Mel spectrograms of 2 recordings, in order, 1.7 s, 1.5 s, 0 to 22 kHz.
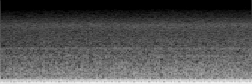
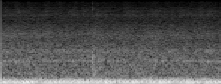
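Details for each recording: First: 2005 Bentley Continental GT with a cold engine and the EVAP system disconnected: smooth, steady hum at a slightly raised warm-up idle, sounding better than before, though misfire codes remain. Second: 2005 Bentley Continental GT during a post-fire rebuild, after two broken 10A fuses were found: a deep idle with an uneven, stumbling beat and dips, multiple misfires. A cylinder 3 injection circuit fault is stored.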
